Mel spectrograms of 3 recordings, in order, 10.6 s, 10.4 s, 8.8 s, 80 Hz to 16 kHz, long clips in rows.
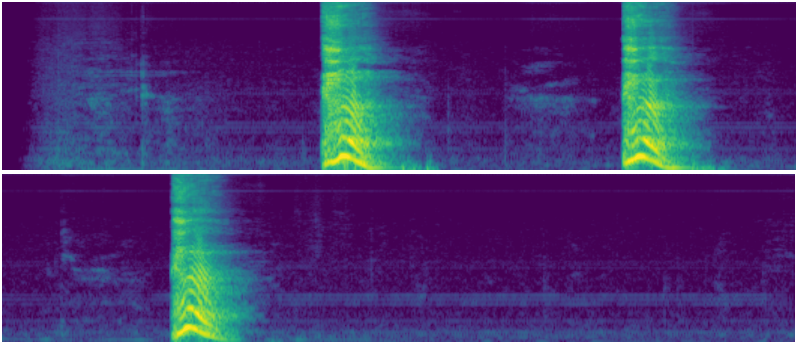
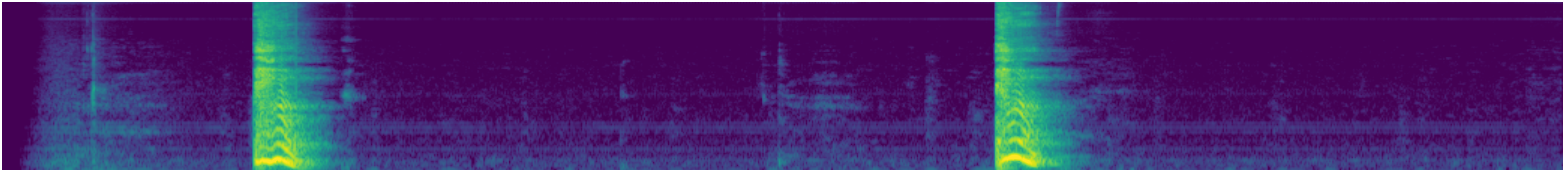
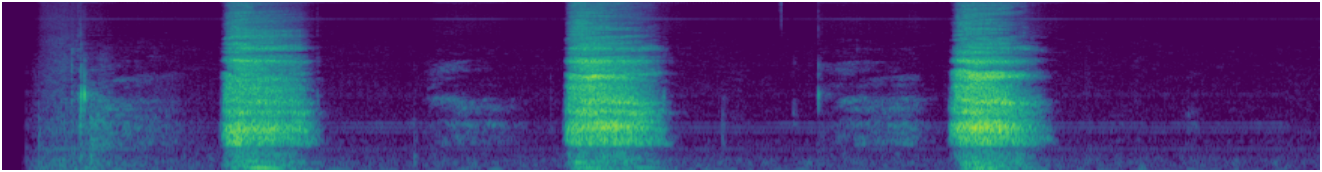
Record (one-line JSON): {"three_cough_length": "10.6 s", "three_cough_amplitude": 29740, "three_cough_signal_mean_std_ratio": 0.25, "cough_length": "10.4 s", "cough_amplitude": 28954, "cough_signal_mean_std_ratio": 0.21, "exhalation_length": "8.8 s", "exhalation_amplitude": 9534, "exhalation_signal_mean_std_ratio": 0.34, "survey_phase": "alpha (2021-03-01 to 2021-08-12)", "age": "65+", "gender": "Female", "wearing_mask": "No", "symptom_none": true, "smoker_status": "Never smoked", "respiratory_condition_asthma": false, "respiratory_condition_other": false, "recruitment_source": "REACT", "submission_delay": "1 day", "covid_test_result": "Negative", "covid_test_method": "RT-qPCR"}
